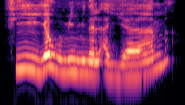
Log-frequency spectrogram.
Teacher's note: je marque la pause, donc je ne prononce pas le mi et je vais dire Fi yawmin min al-ayyam.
